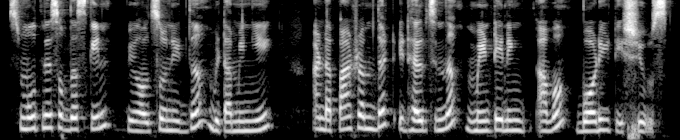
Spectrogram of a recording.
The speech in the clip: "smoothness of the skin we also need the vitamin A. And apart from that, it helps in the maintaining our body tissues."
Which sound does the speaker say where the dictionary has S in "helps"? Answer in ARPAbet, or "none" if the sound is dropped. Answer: S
